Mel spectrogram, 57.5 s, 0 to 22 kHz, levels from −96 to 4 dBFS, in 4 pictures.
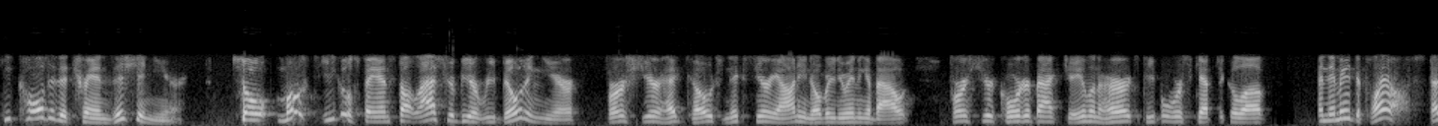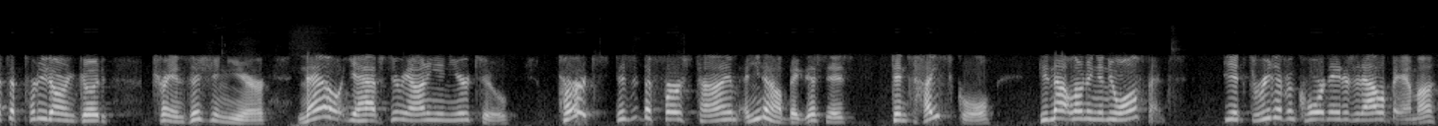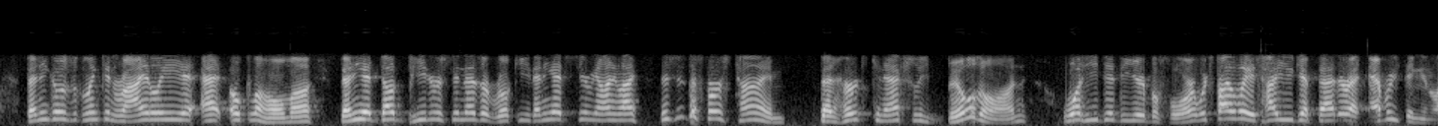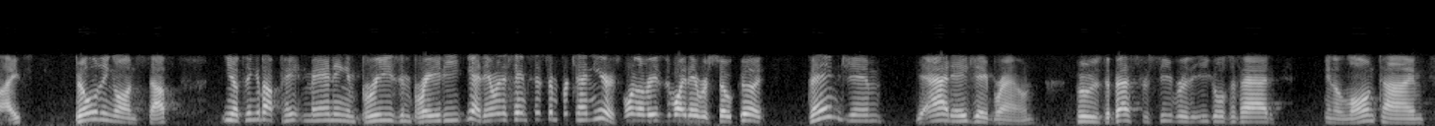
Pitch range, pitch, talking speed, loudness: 155-215 Hz, 185 Hz, 195 wpm, -25 LUFS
